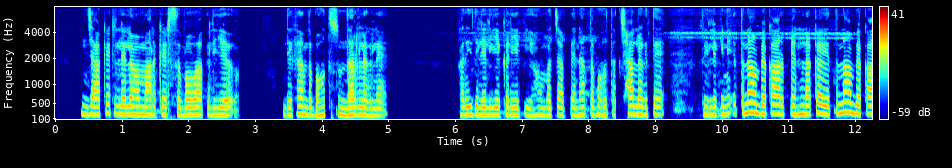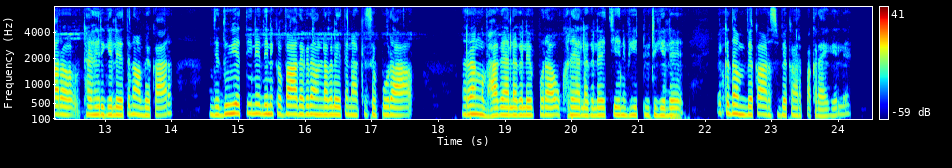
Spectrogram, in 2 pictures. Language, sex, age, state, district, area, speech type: Maithili, female, 45-60, Bihar, Begusarai, rural, spontaneous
